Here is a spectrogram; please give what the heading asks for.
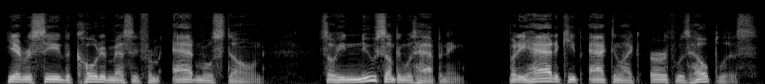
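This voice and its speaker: A man narrating a sci-fi story in a steady, dramatic storytelling manner. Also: fairly low pitch, normal speed, no room sound, clean studio sound.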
